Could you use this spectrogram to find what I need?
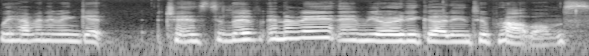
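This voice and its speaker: Noticeable background noise surrounds a woman whose pitch is fairly high. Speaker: vlogger. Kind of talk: casual vlog chat. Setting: self-storage unit.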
